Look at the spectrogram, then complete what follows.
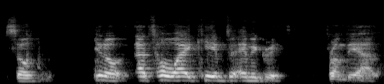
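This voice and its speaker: A man from Jamaica with a Jamaican accent, an author answering interview questions in a reflective, halting way that repeats words as he starts each thought. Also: a little high, big pitch swings, recorded from a distance, muffled recording. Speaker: author guest.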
